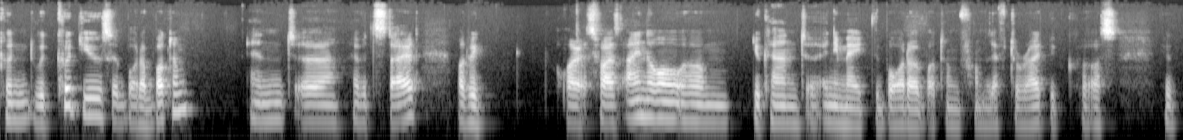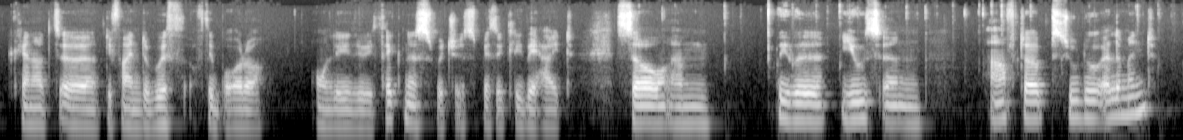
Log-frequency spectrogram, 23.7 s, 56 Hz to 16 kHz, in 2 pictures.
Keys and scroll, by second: 18.9-23.6 typing, 22.8 shift+Return.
